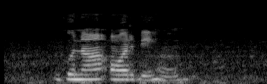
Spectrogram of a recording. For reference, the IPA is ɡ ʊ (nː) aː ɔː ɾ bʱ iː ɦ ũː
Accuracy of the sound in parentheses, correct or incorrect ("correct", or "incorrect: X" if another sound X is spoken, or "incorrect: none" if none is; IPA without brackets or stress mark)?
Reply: incorrect: n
